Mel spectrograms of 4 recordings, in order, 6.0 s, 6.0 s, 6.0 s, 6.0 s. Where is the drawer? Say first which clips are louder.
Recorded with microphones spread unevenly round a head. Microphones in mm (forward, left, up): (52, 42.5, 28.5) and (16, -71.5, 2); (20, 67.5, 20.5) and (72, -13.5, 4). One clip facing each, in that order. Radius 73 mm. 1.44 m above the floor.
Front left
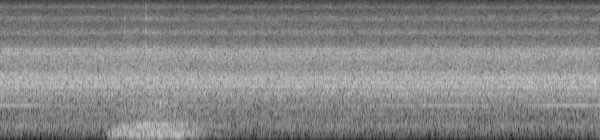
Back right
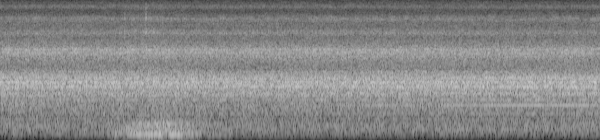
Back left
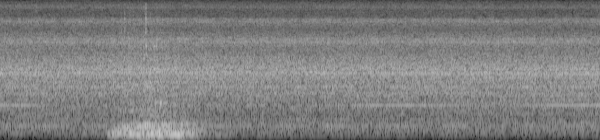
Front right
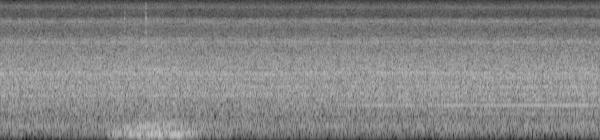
Even, front right 1 dB; 100° left, 4 m.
